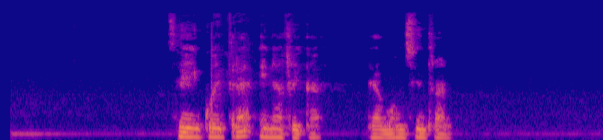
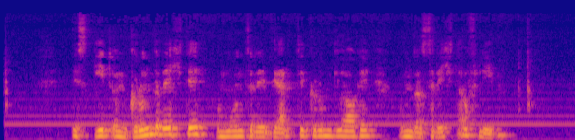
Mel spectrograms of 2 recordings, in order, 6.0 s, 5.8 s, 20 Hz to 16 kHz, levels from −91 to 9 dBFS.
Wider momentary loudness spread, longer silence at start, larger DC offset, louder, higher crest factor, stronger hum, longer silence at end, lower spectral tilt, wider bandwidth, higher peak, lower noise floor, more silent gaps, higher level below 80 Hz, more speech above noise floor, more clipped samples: first, 14 LU vs 10 LU; second, 0.1 s vs 0.7 s; neither; second, -31 LUFS vs -20 LUFS; about the same, 18 dB vs 16 dB; neither; first, 1.5 s vs 0.45 s; second, -7 dB/octave vs -9.5 dB/octave; about the same, 11 kHz vs 10 kHz; second, -14 dBFS vs -4 dBFS; first, -68 dBFS vs -45 dBFS; neither; about the same, -54 dBFS vs -50 dBFS; first, 39 dB vs 26 dB; neither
